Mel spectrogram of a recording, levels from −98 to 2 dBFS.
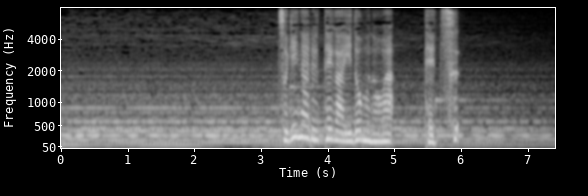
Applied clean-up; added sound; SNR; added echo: none; none; none; none.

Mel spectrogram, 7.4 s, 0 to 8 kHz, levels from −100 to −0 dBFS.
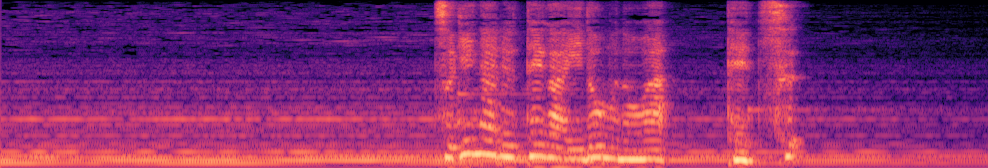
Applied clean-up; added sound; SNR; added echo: none; none; none; reverberation time 0.2 s.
